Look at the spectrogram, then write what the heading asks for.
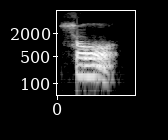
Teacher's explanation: bedanya adalah pangkal lisan kita itu terangkat, sementara huruf sin itu tidak. Ya, sa itu tidak terangkat.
